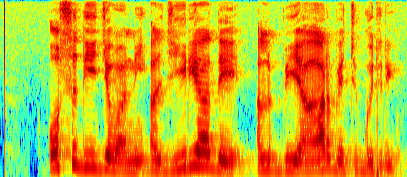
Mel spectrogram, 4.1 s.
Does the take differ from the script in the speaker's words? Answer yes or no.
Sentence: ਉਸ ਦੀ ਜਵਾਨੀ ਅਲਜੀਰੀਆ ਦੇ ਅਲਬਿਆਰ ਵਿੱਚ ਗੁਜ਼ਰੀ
no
